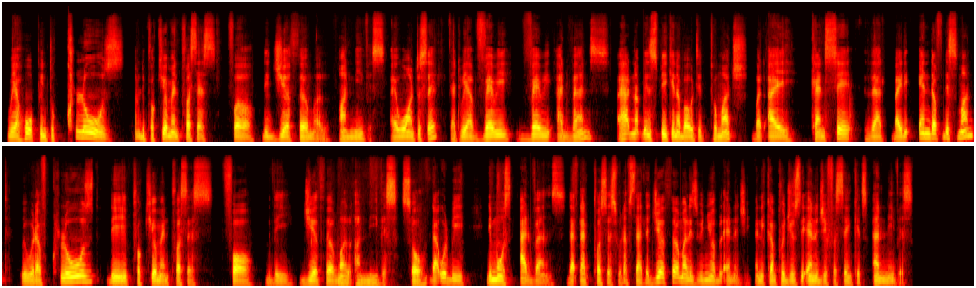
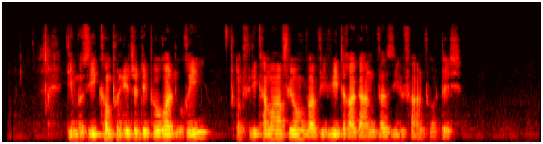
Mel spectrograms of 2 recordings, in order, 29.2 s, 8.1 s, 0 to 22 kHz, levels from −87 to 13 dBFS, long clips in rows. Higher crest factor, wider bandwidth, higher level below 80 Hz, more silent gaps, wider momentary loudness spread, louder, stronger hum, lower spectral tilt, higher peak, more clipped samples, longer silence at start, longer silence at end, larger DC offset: about the same, 20 dB vs 20 dB; first, 16 kHz vs 11 kHz; first, -46 dBFS vs -70 dBFS; neither; second, 11 LU vs 16 LU; about the same, -20 LUFS vs -22 LUFS; neither; about the same, -5.5 dB/octave vs -5.5 dB/octave; about the same, 0 dBFS vs -2 dBFS; neither; second, 0.1 s vs 0.6 s; second, 0.95 s vs 1.25 s; neither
